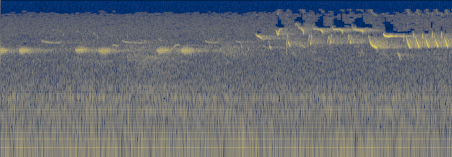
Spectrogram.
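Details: Eurasian wren singing: a rapid, high, jumbled burst of notes ends in a fast trill of repeated sharp notes. Earlier, a steady faint hum and separate soft whistled notes from another bird.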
